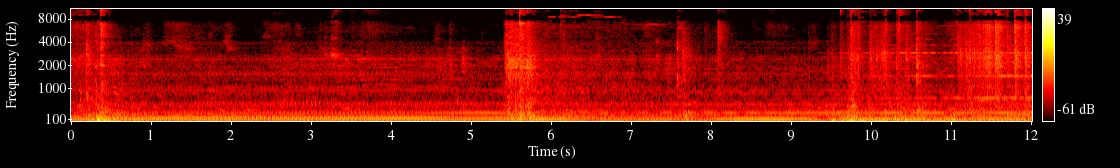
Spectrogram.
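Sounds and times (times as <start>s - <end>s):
electric train humming: 0.0s - 12.0s.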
